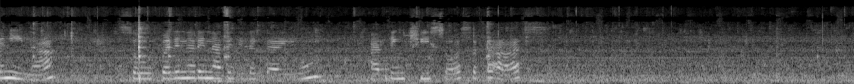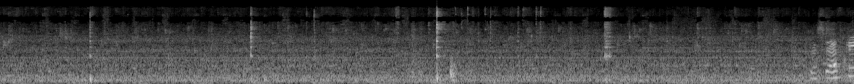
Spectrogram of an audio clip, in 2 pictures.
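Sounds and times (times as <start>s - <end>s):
spatula tapping against bowl: 0.1s - 2.5s, 4.1s - 5.3s, 9.4s - 9.6s, 11.0s - 11.9s, 12.8s - 13.8s.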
